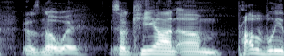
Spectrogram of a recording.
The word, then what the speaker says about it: Xian: was they never there's no way so kyon um probably like a lot of people in the world at first seeing your name it's Xin Bell so why is it pronounced kyon instead of like Zion so that's the way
